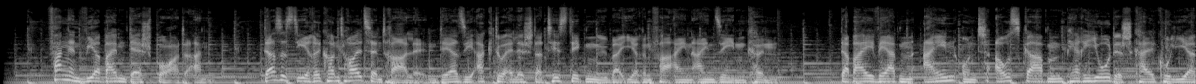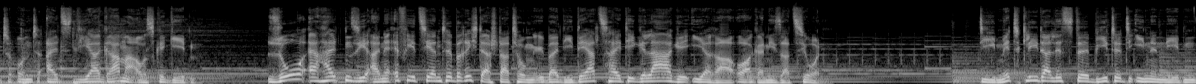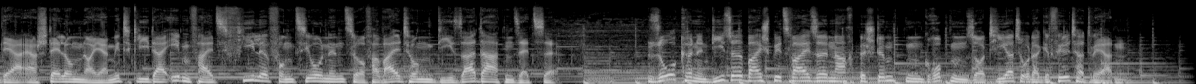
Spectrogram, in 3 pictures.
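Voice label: German Voice Over motivation energetic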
